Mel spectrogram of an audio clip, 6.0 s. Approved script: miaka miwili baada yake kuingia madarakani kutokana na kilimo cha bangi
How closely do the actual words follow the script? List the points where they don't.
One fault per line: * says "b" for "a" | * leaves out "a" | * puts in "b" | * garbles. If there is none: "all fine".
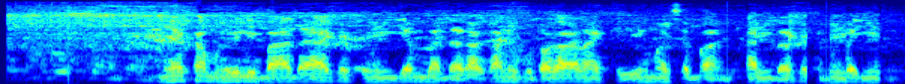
* garbles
